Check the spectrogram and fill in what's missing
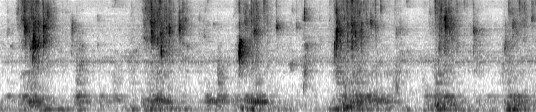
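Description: Tap water runs into a sink while a soft foam stencil brush is squeezed and rinsed clean, the flow surging and splashing in uneven bursts, close and fairly quiet, with no talking.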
